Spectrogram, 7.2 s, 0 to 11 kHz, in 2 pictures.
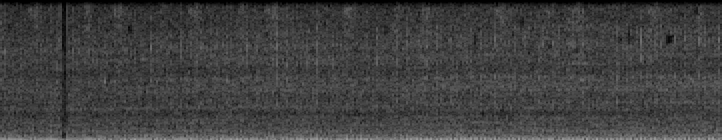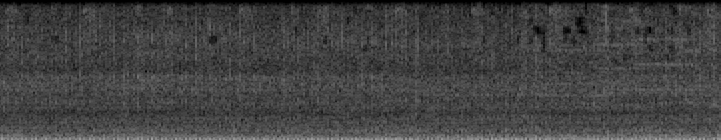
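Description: Swaraj 855 tractor engine in Farming Simulator 22, driven in high gear at speed, a loud constant drone with a steady rhythmic chug, close and unbroken.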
